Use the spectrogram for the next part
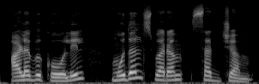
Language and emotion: Tamil, neutral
